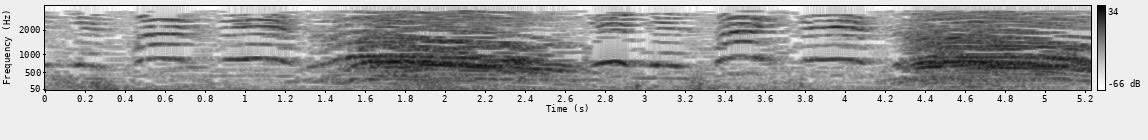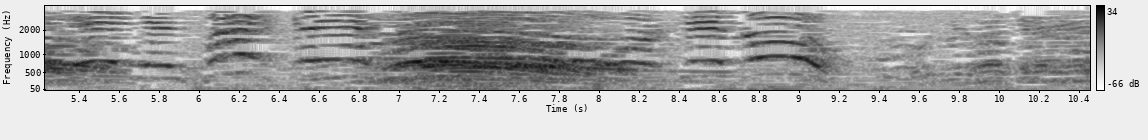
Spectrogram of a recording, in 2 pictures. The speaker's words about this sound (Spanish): Bueno, repitamos ahí, repitámosla. Es breve el audio, pero ahí está la gente organizada, gritándole al alcalde.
